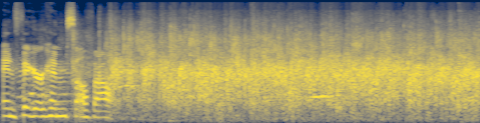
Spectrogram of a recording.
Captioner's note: applause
